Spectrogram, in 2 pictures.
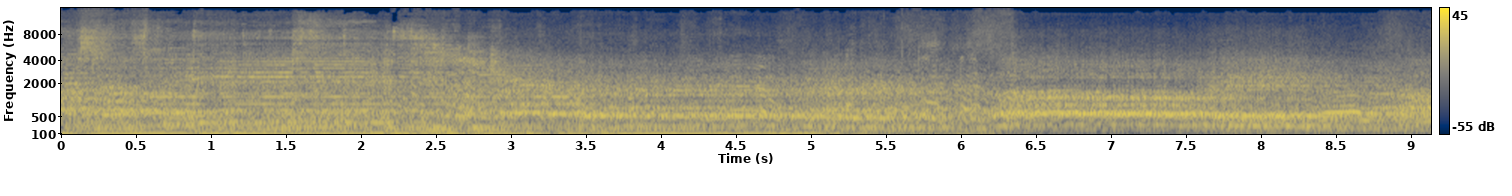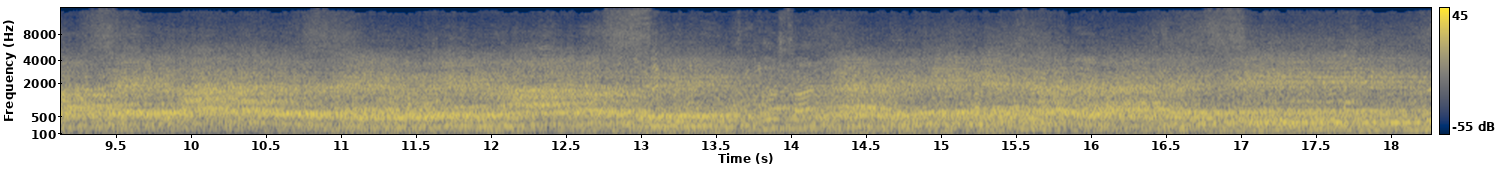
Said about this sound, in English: They played this inside the stadium, and I thought it was so cool. The whole crowd kept singing after it was over that I thought, dang, is this rehearsed? Do they do this every game? Here's the clip.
